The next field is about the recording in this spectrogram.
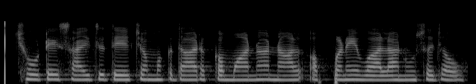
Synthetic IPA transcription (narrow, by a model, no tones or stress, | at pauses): t͡ɕʰoːʈesaːɪd͡ʒt̪et͡ɕəməkd̪aːɾkɐmaːnanaːlɐ̰pɽ̃eʋaːlanũsɐd͡ʑʱaːoː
